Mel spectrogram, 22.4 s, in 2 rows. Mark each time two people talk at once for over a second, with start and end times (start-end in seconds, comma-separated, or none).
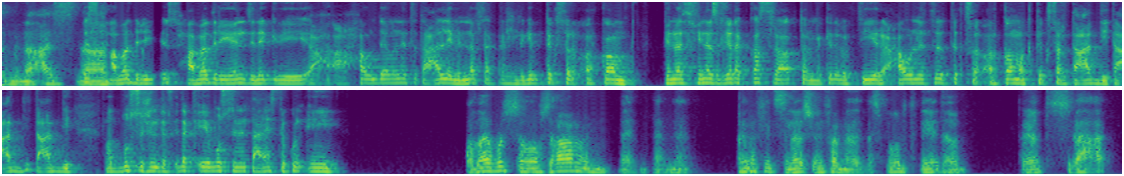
none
